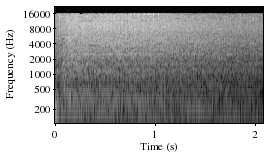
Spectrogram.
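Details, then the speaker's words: Maruti Suzuki Alto 800, 117,000 km, engine losing pickup when running; revs with an uneven labouring drone that sags and never climbs cleanly, not taking throttle, hesitation with cause not confirmed. "अब हम गाड़ी start करते हैं तो वड़े काफी ज्यादा latest होती है यहां पर देखिए जो एक्सीलेटर है बिल्कुल भी नहीं लेगी गाड़ी"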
